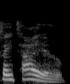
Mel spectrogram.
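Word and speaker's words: Ifetayo: excuse me, it's Ife Tayo, please say it correctly, you know, things like that.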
